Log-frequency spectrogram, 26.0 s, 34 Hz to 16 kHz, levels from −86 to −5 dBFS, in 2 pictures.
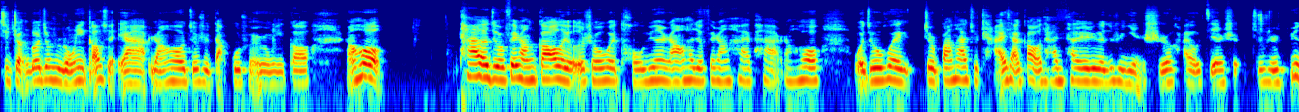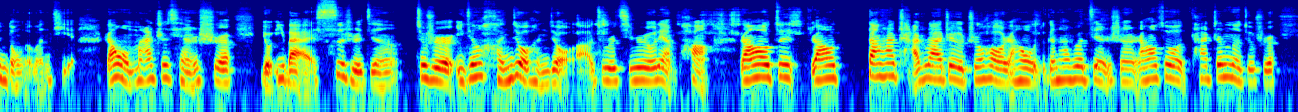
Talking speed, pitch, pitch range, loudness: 325 characters per minute, 190 Hz, 175-210 Hz, -21 LUFS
